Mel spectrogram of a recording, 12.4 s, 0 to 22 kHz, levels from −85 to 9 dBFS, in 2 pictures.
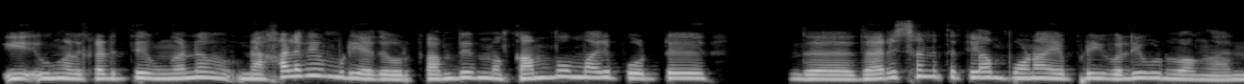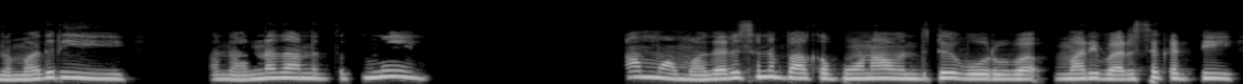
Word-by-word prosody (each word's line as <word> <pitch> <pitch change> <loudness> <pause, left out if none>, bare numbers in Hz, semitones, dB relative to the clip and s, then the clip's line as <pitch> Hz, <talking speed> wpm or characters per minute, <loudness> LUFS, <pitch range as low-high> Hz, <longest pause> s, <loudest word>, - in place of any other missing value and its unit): இவுங்களுக்கு 195 0 +1
அடுத்து 195 +3 -1
இவுங்கன்னு 200 +4 +2 0.3
நகழவே 285 - +2
முடியாது. 190 -7 +1
ஒரு 165 - -6
கம்பி 195 +6 +2
ம - - 0
கம்பு 225 +7 +2
மாரி 240 0 +1
போட்டு, 200 +1 +1 0.6
இந்த 175 -1 0 0.3
தரிசனத்துக்குலாம் 235 +1 0
போனா 210 0 +2
எப்படி 200 +3 -1
வழி 200 +4 +2
விடுவாங்க, 175 -6 -1
அந்த 165 - -1
மாதிரி 230 +5 0 0.7
அந்த 175 - -4
அன்னதானத்துக்குமே 210 +4 -1 1.2
ஆமாமா. 205 -9 0
தரிசனம் 230 +4 0
பார்க்க 205 -1 -1
போனா 195 +1 +2
வந்துட்டு 190 +3 0 0.2
ஒரு 180 - +1
வ - - +3 0.2
மாரி 195 +2 +2
வரிசை 180 +5 -1
கட்டி, 200 +2 -1
205 Hz, 150 wpm, -22 LUFS, 185-230 Hz, 1.2 s, வ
